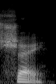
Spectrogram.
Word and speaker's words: Che: del toro starring in is it shay i think it's pronounced shay uh normally i'd only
